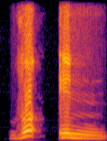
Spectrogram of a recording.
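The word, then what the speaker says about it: wine: लेकिन जैसे ही मैजिकल इ यहां पे लगता है तो क्या बन जाता है? वाइन। आई का साउंड वाइन।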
